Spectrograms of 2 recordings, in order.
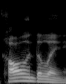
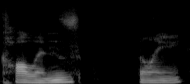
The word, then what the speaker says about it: Colin Delaney: Colin Delaney. It's not Collins Delaney."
